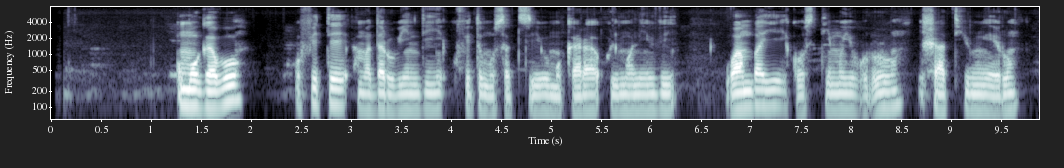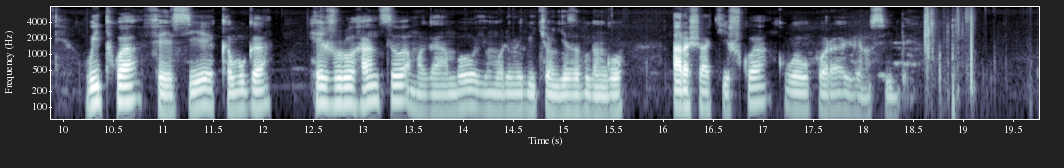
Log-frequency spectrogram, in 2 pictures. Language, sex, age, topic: Kinyarwanda, male, 18-24, government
